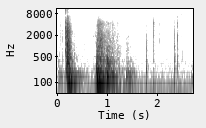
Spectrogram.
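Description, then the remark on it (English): A shoe is thrown against a door: two heavy, loud thuds strike it in quick succession, followed by a few faint, scattered taps as things settle. No one speaks. “Don't you ever throw another shoe or any other object against that door.”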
